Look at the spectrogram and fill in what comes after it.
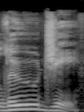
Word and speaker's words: Ludjy: Luigi, great name, L-U-D-J-Y, pronounced Luigi.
